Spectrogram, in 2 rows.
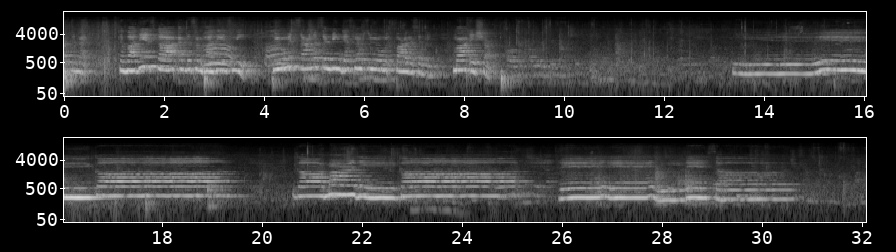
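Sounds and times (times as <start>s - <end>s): girl singing into a microphone: 0.0s - 8.7s, 13.4s - 19.8s, 20.6s - 30.9s.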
